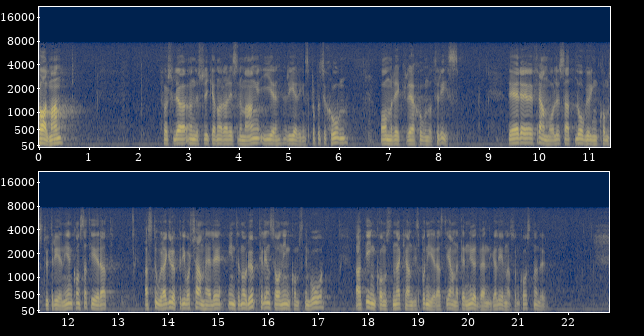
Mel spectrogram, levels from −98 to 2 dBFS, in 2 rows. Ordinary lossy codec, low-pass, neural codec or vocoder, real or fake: none; none; none; real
